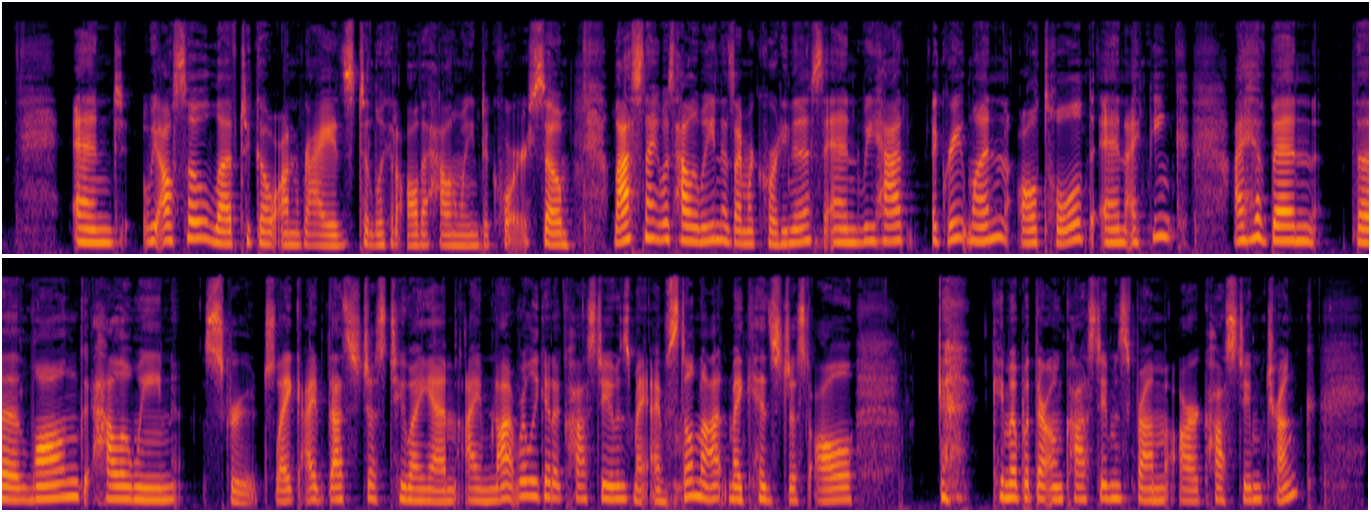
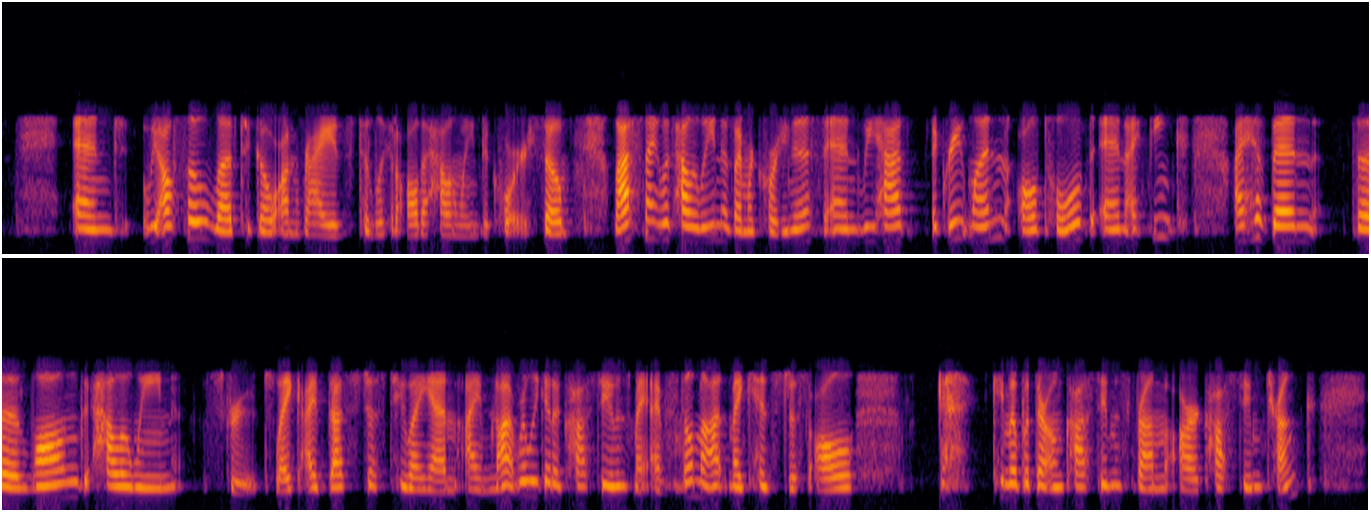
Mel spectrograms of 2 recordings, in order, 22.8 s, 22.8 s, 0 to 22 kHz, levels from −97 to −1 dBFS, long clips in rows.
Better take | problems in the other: first | phone-call audio; nothing above 3.5 kHz

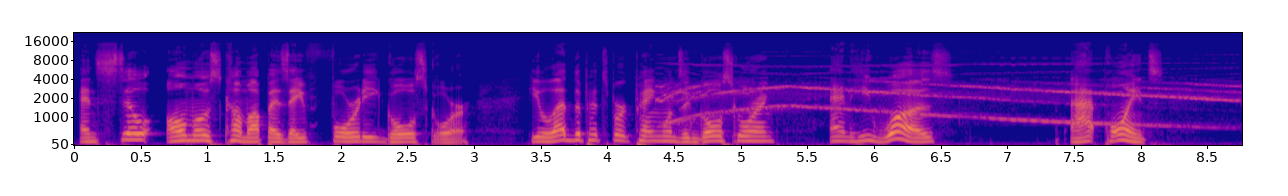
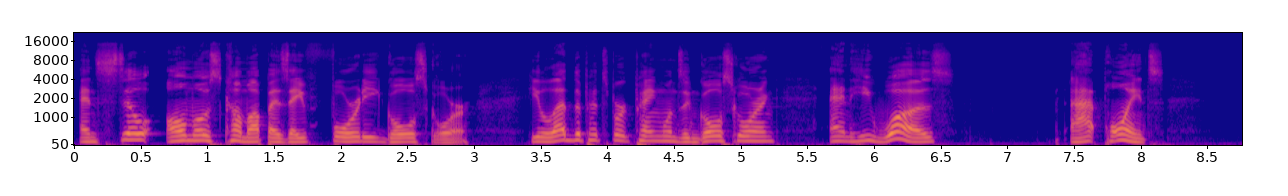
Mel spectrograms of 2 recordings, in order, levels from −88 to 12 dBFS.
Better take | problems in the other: second | siren; faint; from 4.5 s on; peak 10 dB below the speech

